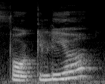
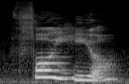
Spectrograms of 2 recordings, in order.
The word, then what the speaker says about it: foglio: G plus L has a very different pronunciation. How would you read this word? Foglio. GL, so we will pronounce it as foglio.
